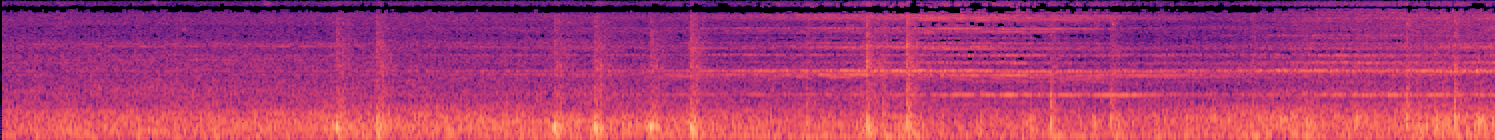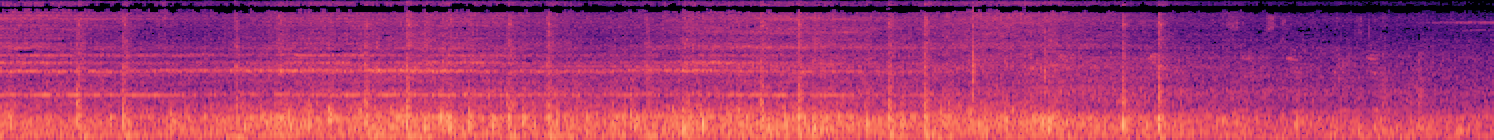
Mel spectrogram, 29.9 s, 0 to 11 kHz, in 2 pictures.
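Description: TransPennine Express Class 802 bi-mode train (802204) pulling away and running past close by. There is a steady rumble of the carriages, with sharp clicks and clunks of the wheels over rail joints in the first third. A high steady whine runs through the middle, and the sound falls away near the end as the rear of the train draws off.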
